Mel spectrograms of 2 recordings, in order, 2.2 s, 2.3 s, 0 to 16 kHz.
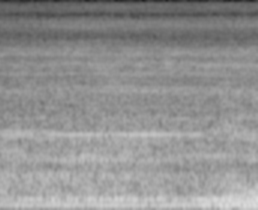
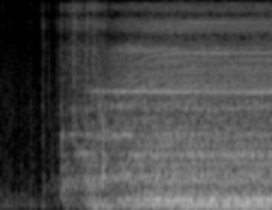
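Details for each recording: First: Candy CTDB H7A1TBE-80 integrated condenser tumble dryer, with the door switch overridden, after the motor capacitor fault was fixed: steady, even motor hum with a low mains-pitched drone, no grinding or knocking; drum motor running fine. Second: Candy CTDB H7A1TBE-80 integrated condenser tumble dryer: drum motor won't start alone, only the pump runs; after a hand tug on the belt it hums up into an even spin; failed 7 µF run capacitor.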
